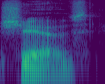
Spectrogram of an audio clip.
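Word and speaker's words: sheave: of ropes running over patent shaves always pronounced shivs and finally let go and all went ringing forward.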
